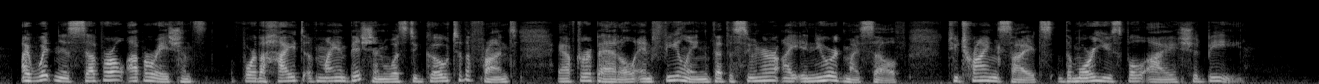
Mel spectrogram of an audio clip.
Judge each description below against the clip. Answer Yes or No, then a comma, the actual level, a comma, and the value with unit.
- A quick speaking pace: No, average, 165 wpm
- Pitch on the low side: No, medium, 145 Hz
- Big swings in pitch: No, average, 4.5 semitones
